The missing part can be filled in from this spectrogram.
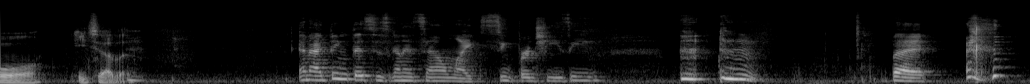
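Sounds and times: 
speech: 0.8 - 1.6, 3.0 - 6.1, 6.8 - 7.7, 8.9 - 10.0
person coughing harshly: 6.8 - 7.7.

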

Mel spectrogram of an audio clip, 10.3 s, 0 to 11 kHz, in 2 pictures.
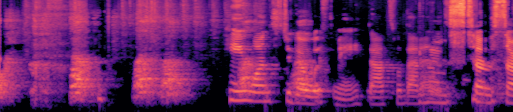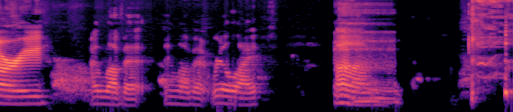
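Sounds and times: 
dog barking: 0.0 - 3.2, 5.7 - 6.1
speech: 2.3 - 7.9, 8.5 - 10.0.

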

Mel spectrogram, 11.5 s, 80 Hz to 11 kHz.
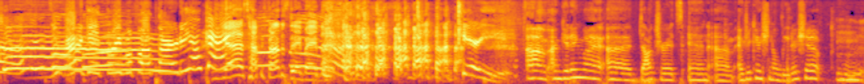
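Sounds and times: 
dog howling: 0.0 - 2.3
laughter: 3.4 - 6.8
speech: 6.5 - 11.5.

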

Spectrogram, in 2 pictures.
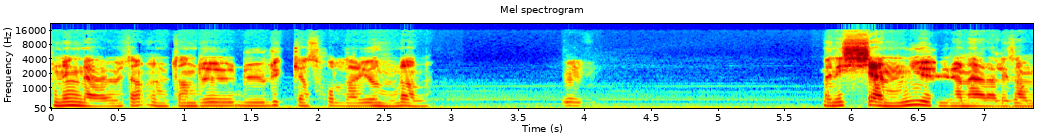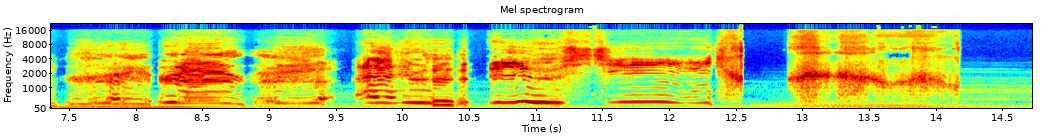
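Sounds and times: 
speech: 0.0 - 3.0, 3.8 - 4.2, 5.8 - 13.6
rough breathy moan: 7.2 - 14.2
creature wailing in pitch-bending cries: 7.4 - 14.2.

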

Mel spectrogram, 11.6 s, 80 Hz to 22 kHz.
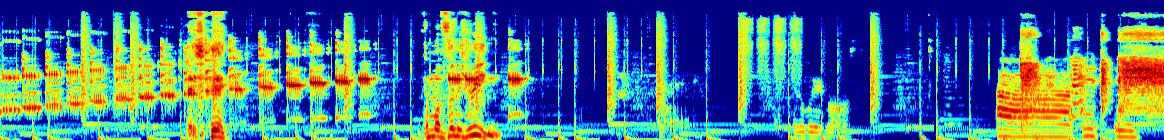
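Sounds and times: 
croaky burp from a burp sound-effect phone app: 0.0 - 3.8, 5.0 - 5.4
steady rhythmic pulsing of tonal sounds: 0.0 - 6.9, 9.4 - 11.6
speech: 1.8 - 2.7, 4.2 - 5.1, 10.0 - 11.5.

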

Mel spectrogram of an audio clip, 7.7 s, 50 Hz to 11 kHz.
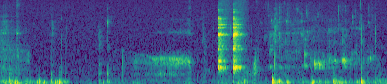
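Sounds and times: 
glass clatter and splash: 4.4 - 7.5
whiskey poured into a heavy glass: 5.1 - 7.6.

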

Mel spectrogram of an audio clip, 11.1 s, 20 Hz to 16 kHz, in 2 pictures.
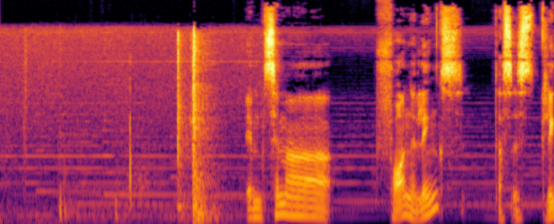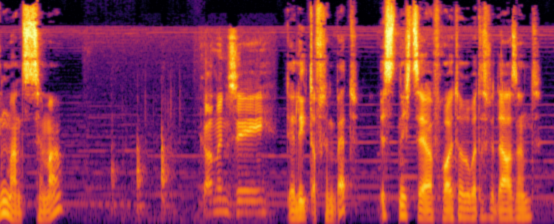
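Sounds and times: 
door closing with a firm thud: 1.4 - 2.4
soft knocks and clicks of door handling: 1.8 - 2.3, 6.7 - 7.4
speech: 2.4 - 6.3, 7.6 - 11.0.

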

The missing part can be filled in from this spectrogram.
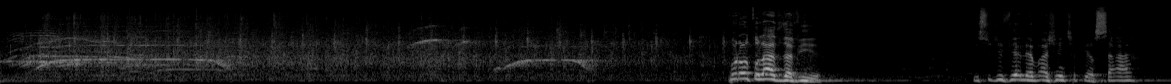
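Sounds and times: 
large crowd applauding God: 0.0 - 8.0
high whistles or whoops: 0.2 - 2.4, 4.1 - 6.0
speech: 7.3 - 8.3, 9.8 - 11.5.

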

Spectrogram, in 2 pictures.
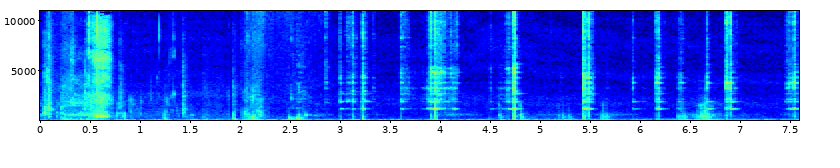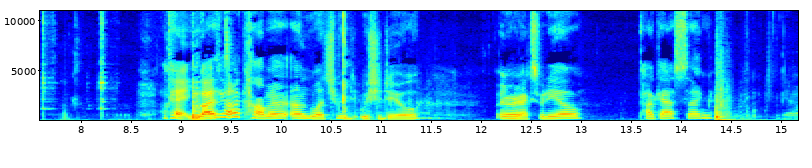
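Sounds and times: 
utensil clinking against a pan while flipping food: 2.9 - 8.4
speech: 8.9 - 11.5, 12.2 - 13.0, 13.6 - 14.4.

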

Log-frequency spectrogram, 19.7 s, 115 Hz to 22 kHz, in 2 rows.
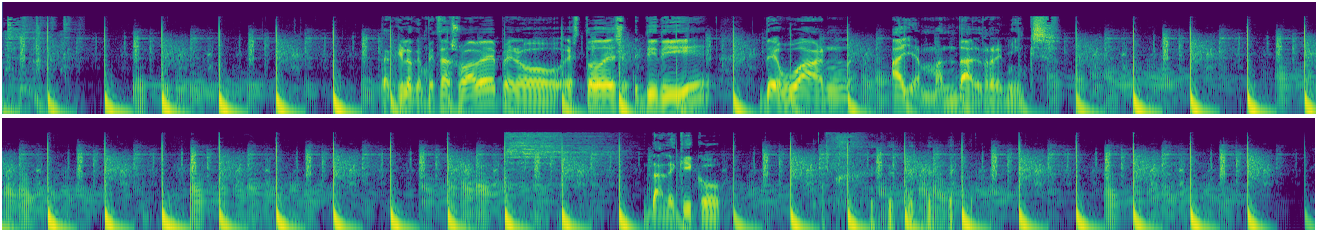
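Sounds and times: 
energetic dance music remix played on vinyl: 0.0 - 19.7
man calling out over music: 2.8 - 8.1, 14.6 - 15.5
speech: 2.8 - 8.1, 14.7 - 15.4, 16.4 - 17.2
laughter: 16.0 - 17.2.

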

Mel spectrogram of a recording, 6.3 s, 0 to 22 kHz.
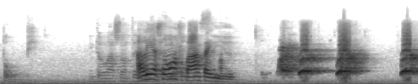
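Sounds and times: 
speech: 1.4 - 4.0
small dog barking in high-pitched yaps: 4.0 - 6.2.

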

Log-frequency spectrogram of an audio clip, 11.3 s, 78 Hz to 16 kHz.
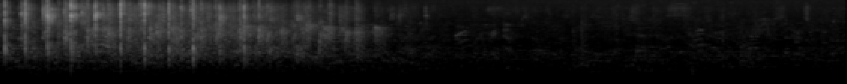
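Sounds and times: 
crowd applauding: 0.0 - 5.6.

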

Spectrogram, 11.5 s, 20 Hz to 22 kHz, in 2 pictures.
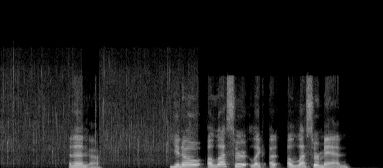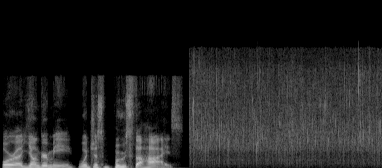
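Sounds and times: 
food frying in a pan with crackles and pops: 0.0 - 3.0, 8.6 - 11.4
speech: 1.0 - 1.6, 2.5 - 8.5.

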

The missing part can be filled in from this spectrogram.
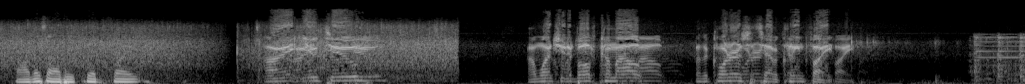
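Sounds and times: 
speech: 0.2 - 1.6, 2.7 - 4.0, 5.3 - 8.7
boxing match bell ringing: 9.7 - 10.2.

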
